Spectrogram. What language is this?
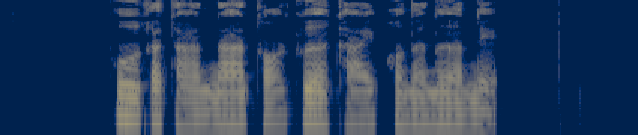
Thai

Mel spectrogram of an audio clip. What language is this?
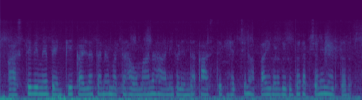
Kannada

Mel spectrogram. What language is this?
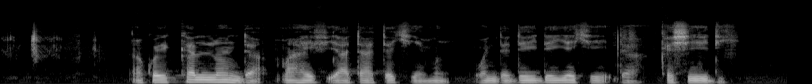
Hausa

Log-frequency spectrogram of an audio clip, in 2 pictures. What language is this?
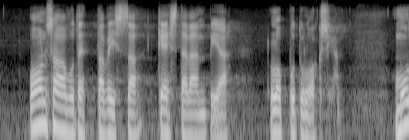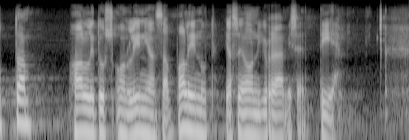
Finnish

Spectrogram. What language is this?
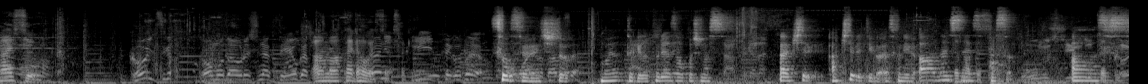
Japanese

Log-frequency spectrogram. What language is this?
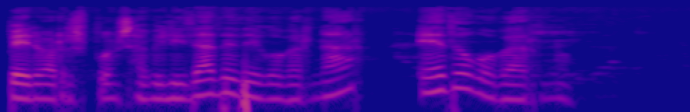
Galician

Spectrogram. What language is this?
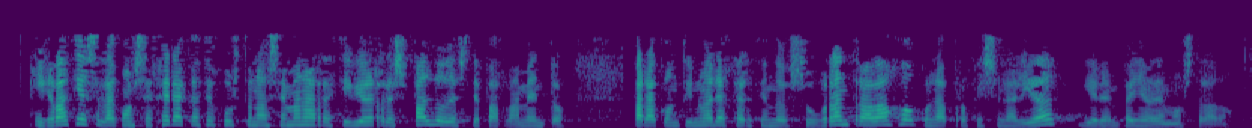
Spanish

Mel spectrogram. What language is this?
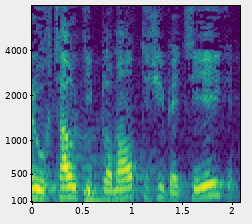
Swiss German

